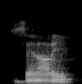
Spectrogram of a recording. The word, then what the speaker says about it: Saint Henri: Saint Henri. Yeah, Saint Henry. There you go. You got the pronunciation and everything.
